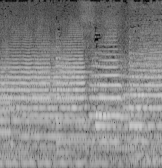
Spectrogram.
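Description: Live pit orchestra playing the musical's score, the brass section leading with held chords that shift every half second or so.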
